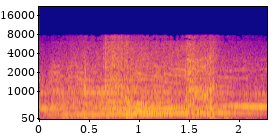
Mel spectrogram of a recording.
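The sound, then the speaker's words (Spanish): Formula 1 car engine downshifting from fourth to third to second, its exhaust crackling with sharp pops over a loud, buzzing engine note that steps in pitch between gears. “vemos esas petardadas en reducción, pasando de cuarta a tercera, de tercera a segunda, esas reducciones que hacen los Force India y McLaren. Vamos a escuchar.”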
